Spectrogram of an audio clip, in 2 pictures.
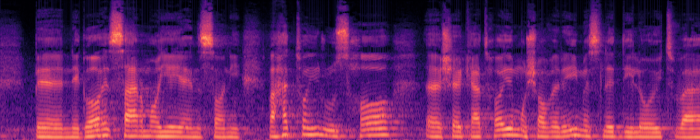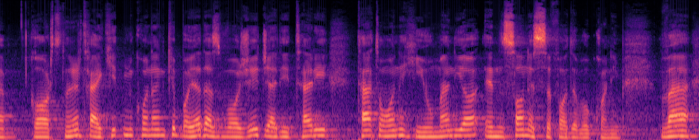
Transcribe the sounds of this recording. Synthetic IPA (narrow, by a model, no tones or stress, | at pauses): b̥ene̞ɡɒːhe̞sæɾmɒːje̞jeːnsɒːniːvæɦæt̪ʰːɒːinruːzhɒː | ʃe̞ɾcʰæt̪hɒːje̞mo̞ʃɒːve̞ɾe̞iːme̞sle̞d̪ilojt̪ʰvæɡ̥ɒːɾt̪ne̞ɾt̪ʰæcʰiːd̪miːkʰo̞næncʲʰe̞bɒːjæd̪æzvɒːʒe̞jed͡ʒæd̪iːd̪̚t̪ʰæɾiː | t̪ʰæht̪ʰemɒːnehijumænjɒːʔe̞nsɒːne̞st̪e̞fɒːd̪e̞bo̞kʰo̞niːm | væ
